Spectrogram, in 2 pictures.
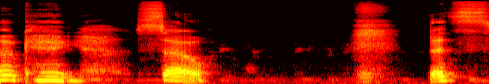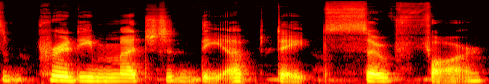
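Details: Voice tremor from essential tremor in an adult woman: rapidly progressive and badly out of control, most affecting her head and voice, with word-finding difficulty and leg and hand weakness; she is awaiting movement disorder specialists.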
